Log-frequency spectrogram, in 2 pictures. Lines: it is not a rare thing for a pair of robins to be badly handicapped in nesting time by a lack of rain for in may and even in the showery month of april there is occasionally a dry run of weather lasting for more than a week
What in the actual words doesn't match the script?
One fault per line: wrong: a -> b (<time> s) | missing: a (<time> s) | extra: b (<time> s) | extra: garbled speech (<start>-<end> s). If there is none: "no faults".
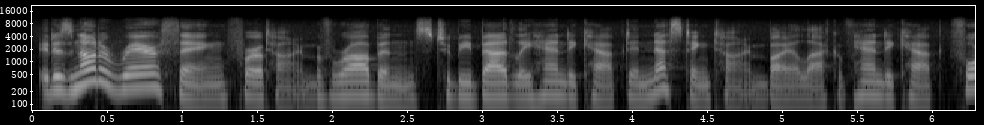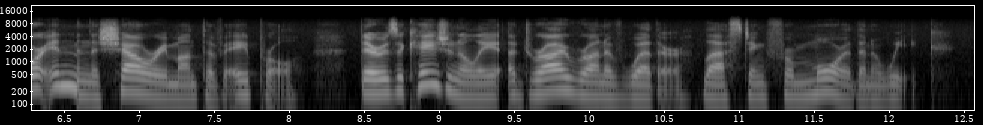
wrong: pair -> time (1.5 s)
wrong: rain -> handicapped (5.4 s)
missing: may and even (6.6 s)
